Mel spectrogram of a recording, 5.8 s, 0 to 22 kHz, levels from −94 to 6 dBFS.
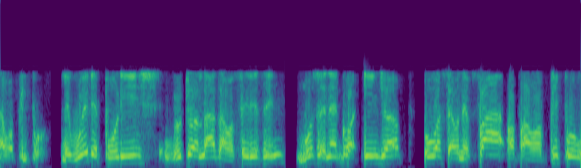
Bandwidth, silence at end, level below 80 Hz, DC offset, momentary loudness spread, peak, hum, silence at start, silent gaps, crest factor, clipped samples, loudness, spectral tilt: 3.9 kHz; 0 s; -62 dBFS; under 0.1%; 4 LU; -2 dBFS; none; 0 s; 0.51-0.60 s, 2.85-2.96 s, 4.15-4.24 s; 16 dB; under 0.1%; -18 LUFS; -2 dB/octave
